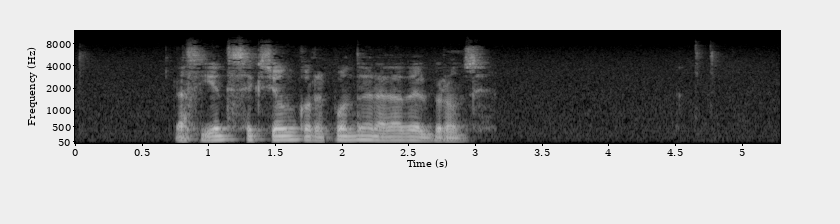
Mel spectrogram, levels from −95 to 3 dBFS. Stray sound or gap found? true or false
false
